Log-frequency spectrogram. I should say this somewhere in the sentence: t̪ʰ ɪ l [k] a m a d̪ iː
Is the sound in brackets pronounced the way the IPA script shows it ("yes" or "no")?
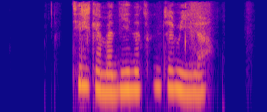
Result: yes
